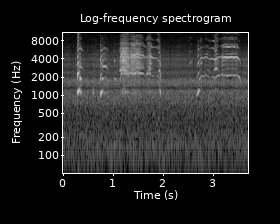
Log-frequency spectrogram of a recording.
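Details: Peregrine falcons at Karlsruhe on 30 May 2010 at 7:27: short sharp chip notes spaced irregularly, one brief harsh burst near the middle, then a thinner, fainter wavering cry toward the end, over a low steady hum.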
